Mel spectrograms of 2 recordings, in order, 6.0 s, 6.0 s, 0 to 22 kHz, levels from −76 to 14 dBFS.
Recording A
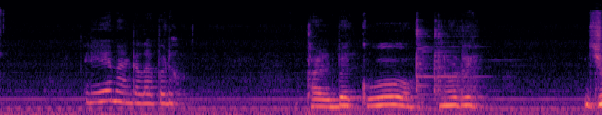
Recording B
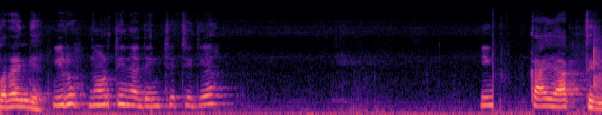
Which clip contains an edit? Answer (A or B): B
